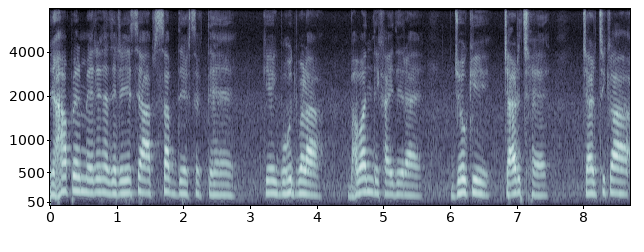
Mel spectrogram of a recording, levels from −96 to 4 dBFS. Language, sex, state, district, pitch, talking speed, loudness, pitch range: Hindi, male, Chhattisgarh, Bastar, 180 Hz, 180 wpm, -17 LUFS, 165-195 Hz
